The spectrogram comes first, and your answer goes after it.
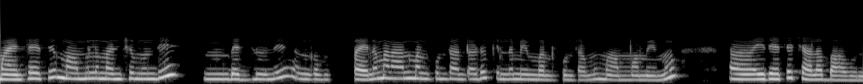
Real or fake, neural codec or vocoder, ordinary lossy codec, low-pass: real; none; none; 3.6 kHz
